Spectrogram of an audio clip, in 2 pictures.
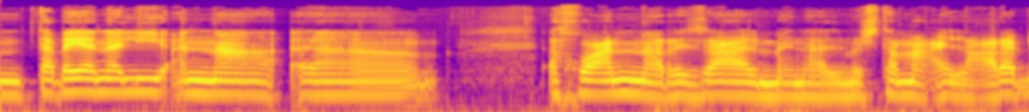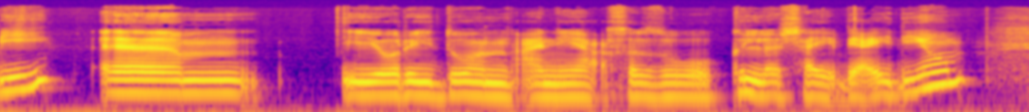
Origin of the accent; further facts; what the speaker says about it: Syria; moved away as an adult; now in Germany; أنا شخصيا سورية الأصل، ولكن من أكثر من 20 سنة هنا في ألمانيا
